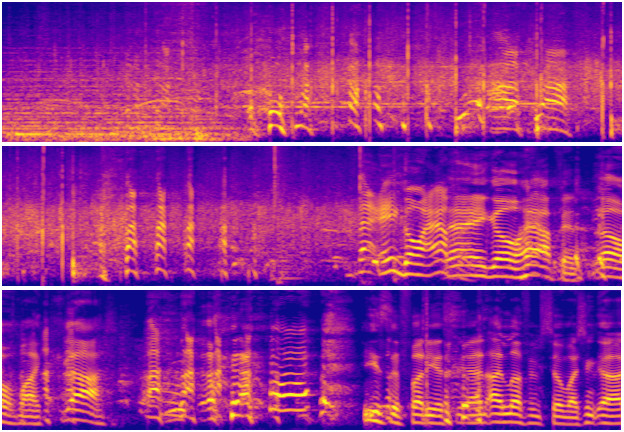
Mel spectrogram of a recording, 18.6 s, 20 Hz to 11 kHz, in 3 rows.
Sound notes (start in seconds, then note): 0.1 cheers and applause; 2.3 laughs; 13.6 laughter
